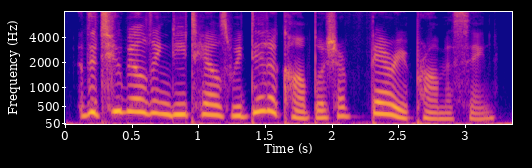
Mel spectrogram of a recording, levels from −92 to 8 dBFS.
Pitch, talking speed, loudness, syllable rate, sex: 255 Hz, 180 wpm, -16 LUFS, 5.9 syllables/s, female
